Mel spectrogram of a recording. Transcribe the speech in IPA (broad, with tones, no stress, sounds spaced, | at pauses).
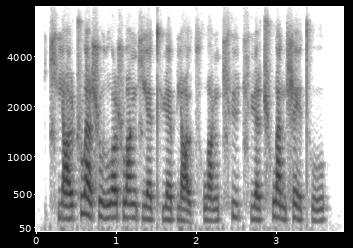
t͡ɕʰ j ɑ˨˦ ʊ̯ ʈ͡ʂ w ä˥˨ ʂ u˥˨ l w ɔ˦ ʂ w ɑ˦ ŋ ɕ j ɛ˨˦ t̪ʰ ɥ ɛ˨˦ p j ɑ̰˨˩ ʊ̯ t͡sʰ w ɑ˨˦ ŋ t͡ɕʰ y˨˦ t͡ɕʰ ɥ ɛ˨˦ ʈ͡ʂʰ w a˥˨ n ʂ e˥˨ ɪ̯ t̪ʰ u˨˦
